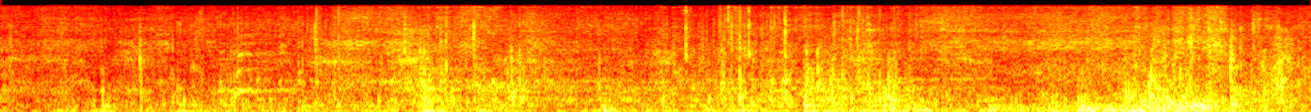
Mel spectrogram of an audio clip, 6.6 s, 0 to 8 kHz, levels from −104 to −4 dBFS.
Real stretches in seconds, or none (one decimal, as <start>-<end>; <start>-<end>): 1.5-6.6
